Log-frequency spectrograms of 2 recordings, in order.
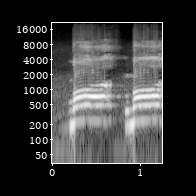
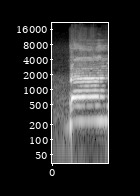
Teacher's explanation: বদ হরফটা উচ্চারণ করার সময় মুখটা ভরে আওয়াজ হবে। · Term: মোটা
